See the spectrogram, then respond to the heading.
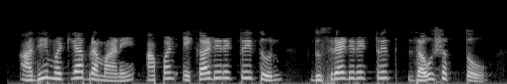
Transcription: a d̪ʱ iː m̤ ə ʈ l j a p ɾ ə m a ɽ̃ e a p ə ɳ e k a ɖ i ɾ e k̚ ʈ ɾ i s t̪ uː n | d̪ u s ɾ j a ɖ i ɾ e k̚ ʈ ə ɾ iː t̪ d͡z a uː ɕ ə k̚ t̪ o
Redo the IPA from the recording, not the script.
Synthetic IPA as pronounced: a d̪ʱ iː m̤ ə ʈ l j a p ɾ ə m a ɽ̃ e a p ə ɳ e k a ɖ i ɾ e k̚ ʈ ɾ i t̪ uː n | d̪ u s ɾ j a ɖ i ɾ e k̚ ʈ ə ɾ iː t̪ d͡z a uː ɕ ə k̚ t̪ o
